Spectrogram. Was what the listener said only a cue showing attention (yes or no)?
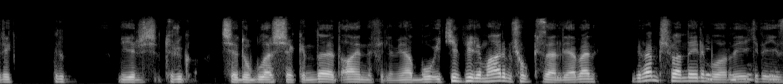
yes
